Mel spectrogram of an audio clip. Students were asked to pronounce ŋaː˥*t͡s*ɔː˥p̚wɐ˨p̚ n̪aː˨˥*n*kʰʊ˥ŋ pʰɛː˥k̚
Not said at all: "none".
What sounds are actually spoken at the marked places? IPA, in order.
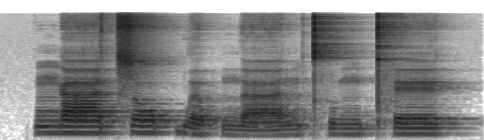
t͡s, n

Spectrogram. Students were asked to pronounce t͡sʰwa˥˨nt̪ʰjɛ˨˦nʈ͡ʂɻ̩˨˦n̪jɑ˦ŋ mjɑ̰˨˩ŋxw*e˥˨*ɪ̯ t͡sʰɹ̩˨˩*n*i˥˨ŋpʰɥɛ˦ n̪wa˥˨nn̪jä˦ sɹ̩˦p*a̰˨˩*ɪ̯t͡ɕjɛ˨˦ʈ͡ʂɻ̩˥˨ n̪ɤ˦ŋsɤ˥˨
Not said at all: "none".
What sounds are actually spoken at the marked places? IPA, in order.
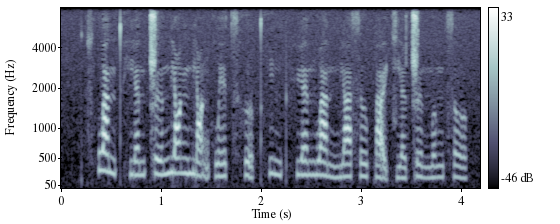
e˦, t̪ʰ, a̰˨˩

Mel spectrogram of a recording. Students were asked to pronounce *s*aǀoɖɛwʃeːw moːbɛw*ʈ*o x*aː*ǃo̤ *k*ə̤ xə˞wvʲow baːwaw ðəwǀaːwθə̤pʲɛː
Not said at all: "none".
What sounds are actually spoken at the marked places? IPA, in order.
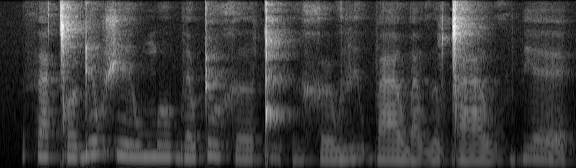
θ, ʈ, əː, ʔ

